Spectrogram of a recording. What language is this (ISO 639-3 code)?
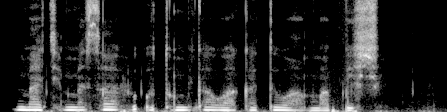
kln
